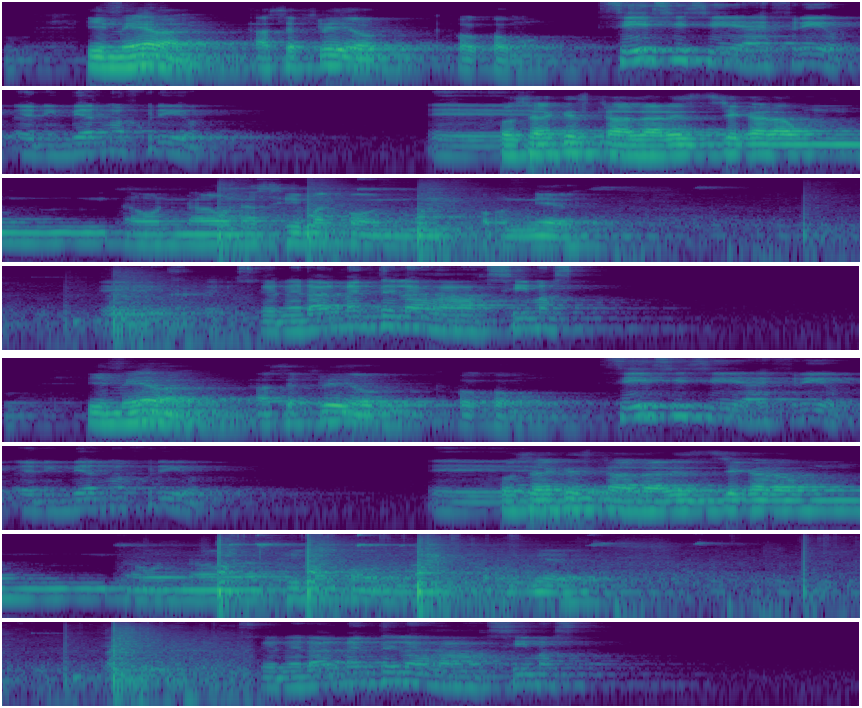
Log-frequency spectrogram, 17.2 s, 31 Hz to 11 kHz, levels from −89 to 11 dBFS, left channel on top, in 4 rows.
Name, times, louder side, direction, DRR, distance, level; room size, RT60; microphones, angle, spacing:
voice 1, 0.4-1.9 2.3-2.7 6.8-10.8 11.0-11.5, left 3 dB, 70° left, 0.6 m, -32 dB
voice 2, 3.0-5.4 6.4-7.0 13.3-15.7, left 4 dB, 30° left, 0.4 m, -39 dB
sound 1, 9.1-14.1, right 5 dB, 40° right, 0.3 m, -41 dB
10.5 x 3.8 x 4.5 m
head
